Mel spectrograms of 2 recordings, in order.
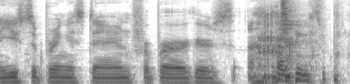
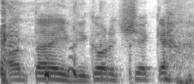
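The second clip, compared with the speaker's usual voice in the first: put-on gangster accent, higher and louder; 7 semitones higher, 9 dB louder than usual. Quoting what a man used to say to him, imitating Mirza's gangster accent. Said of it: "He used to sound like a like an American Italian gangster".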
